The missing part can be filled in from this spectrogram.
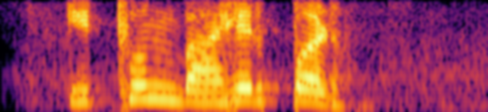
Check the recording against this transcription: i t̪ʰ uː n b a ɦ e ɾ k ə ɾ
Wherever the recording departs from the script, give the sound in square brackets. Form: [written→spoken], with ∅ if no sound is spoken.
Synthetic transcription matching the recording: i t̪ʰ uː n b a ɦ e ɾ [k→p] ə [ɾ→ɽ]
